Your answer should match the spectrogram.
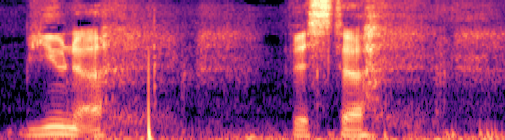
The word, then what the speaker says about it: Buena Vista: I know it's spelled Buena, good Vista, but heard the locals pronounce it Buena Vista, Colorado, I think.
